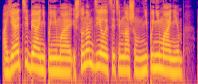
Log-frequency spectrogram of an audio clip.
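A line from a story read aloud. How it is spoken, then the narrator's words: Irritated question. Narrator (Russian): раздраженно спрашивает он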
